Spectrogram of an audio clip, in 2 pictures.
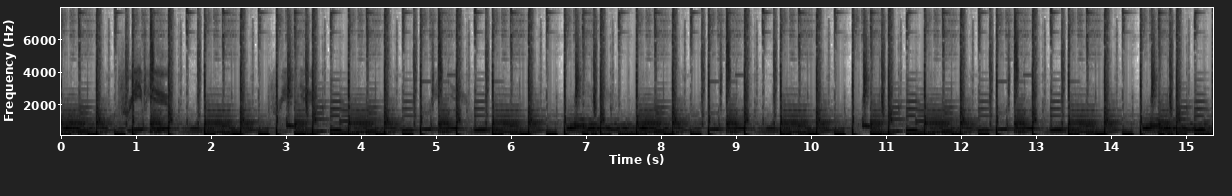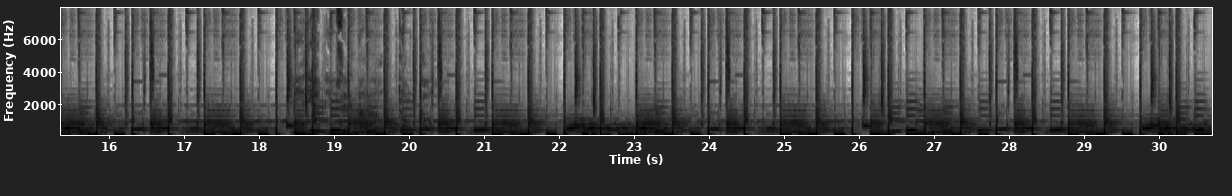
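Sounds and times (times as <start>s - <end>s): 
lounge music loop: 0.0s - 30.6s.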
